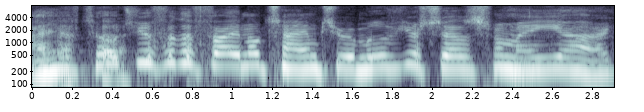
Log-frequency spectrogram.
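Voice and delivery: high, put-on grandmother voice with German accent. Playing a grandmother who speaks like a German: German-accented grandmother voice. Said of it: "If your grandmother speaks like a German".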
